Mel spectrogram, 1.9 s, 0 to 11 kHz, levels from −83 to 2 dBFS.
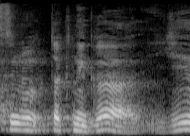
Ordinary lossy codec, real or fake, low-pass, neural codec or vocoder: AAC, 32 kbps; real; 9.9 kHz; none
